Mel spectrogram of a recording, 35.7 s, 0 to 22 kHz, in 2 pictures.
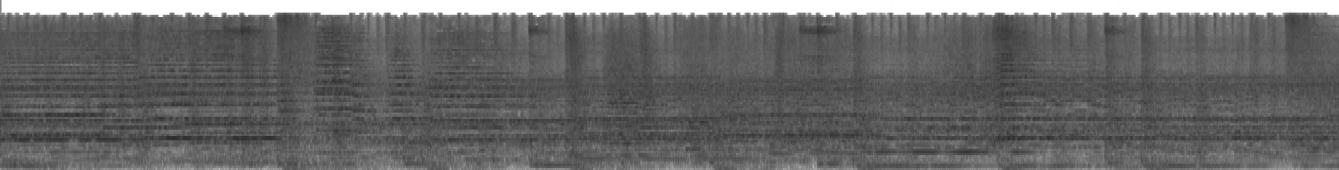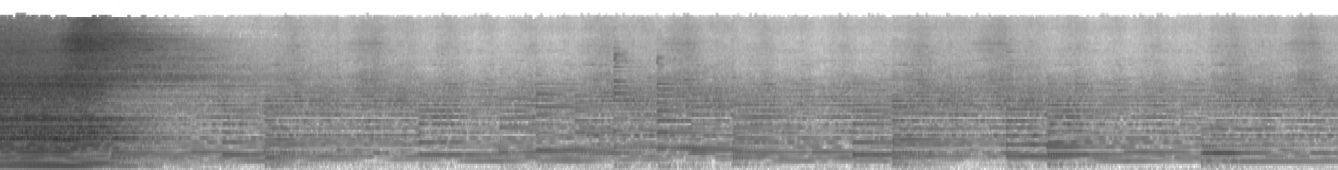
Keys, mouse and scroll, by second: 8.4 shift+a, 10.5 s, 15.4 click, 15.9 click, 16.1-20.1 drag, 20.8 s, 23.3 KP_3, 24.0-29.8 drag, 27.9 shift+a, 30.8 r, 32.6-34.9 drag, 32.6 g, 34.9 middle click.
